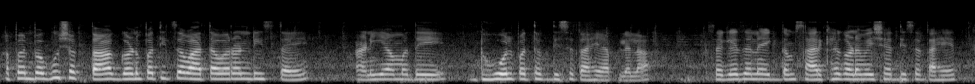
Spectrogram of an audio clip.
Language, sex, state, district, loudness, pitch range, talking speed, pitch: Marathi, female, Maharashtra, Pune, -18 LUFS, 230-255 Hz, 115 wpm, 245 Hz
